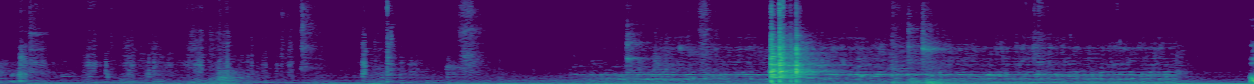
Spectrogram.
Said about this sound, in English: Right now we have to unscrew the drain plug.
